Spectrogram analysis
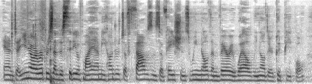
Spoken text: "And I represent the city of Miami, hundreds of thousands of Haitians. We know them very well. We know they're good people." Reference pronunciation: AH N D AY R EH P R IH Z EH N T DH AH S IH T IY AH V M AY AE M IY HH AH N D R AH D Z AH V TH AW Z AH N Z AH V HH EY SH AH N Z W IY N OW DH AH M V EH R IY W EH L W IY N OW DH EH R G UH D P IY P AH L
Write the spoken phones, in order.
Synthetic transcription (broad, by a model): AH N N AY R EH P R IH Z EH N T DH AH S IH T IY AH V M AY AE M IY HH AH N D R AH D Z AH V TH AW Z AH N Z AH V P EY SH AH N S W IY N OW DH AH M V EH R IY W EH L W IY N OW DH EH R G UH D P IY P L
